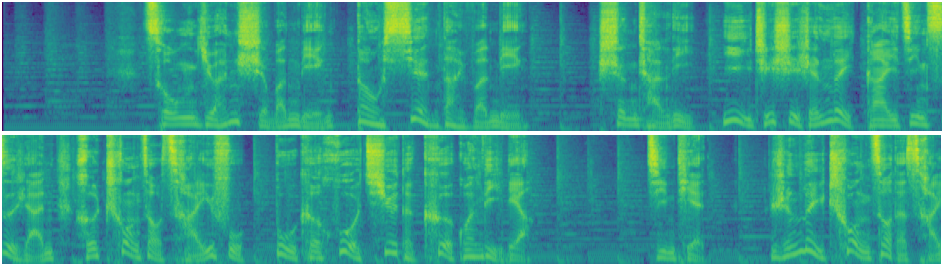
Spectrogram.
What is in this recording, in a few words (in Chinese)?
男 城市宣传 车企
